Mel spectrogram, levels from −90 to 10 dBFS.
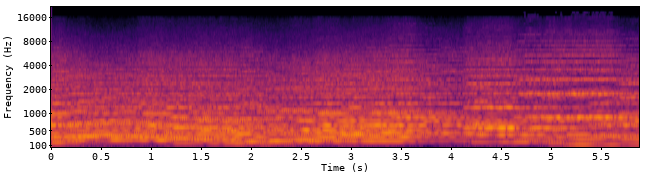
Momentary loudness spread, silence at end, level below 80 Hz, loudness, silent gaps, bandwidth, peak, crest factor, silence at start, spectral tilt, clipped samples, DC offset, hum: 4 LU; 0 s; -56 dBFS; -19 LUFS; none; 16.5 kHz; -6 dBFS; 14 dB; 0 s; -5 dB/octave; under 0.1%; under 0.1%; none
